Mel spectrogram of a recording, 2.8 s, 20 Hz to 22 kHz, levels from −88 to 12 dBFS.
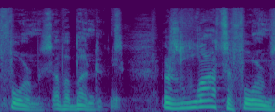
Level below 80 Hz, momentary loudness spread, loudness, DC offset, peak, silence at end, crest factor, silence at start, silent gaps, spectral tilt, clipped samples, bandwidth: -72 dBFS; 11 LU; -35 LUFS; under 0.1%; -18 dBFS; 0 s; 18 dB; 0 s; none; -4 dB/octave; under 0.1%; 16.5 kHz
